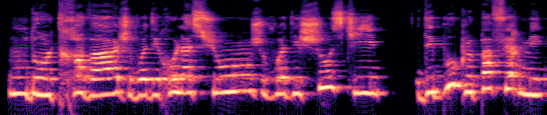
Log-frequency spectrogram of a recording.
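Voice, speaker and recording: A woman with a high pitch speaks at a very slow pace with fairly even intonation. Her quiet background carries audible room echo. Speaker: spiritual channeler. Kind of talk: channeled spiritual message. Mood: inward, trance-like channeling. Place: home room. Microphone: phone near.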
